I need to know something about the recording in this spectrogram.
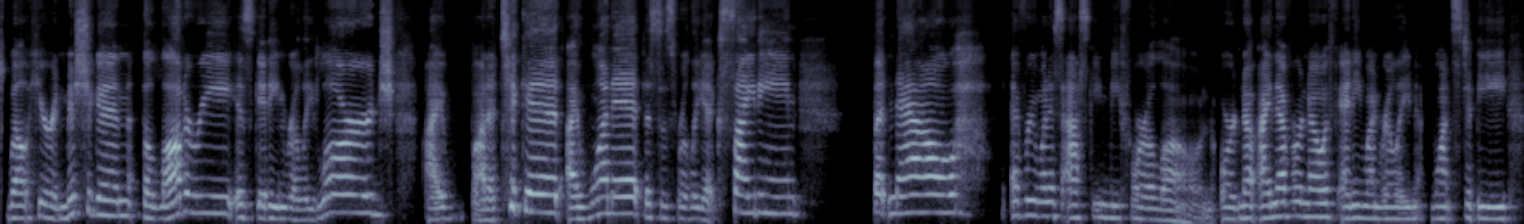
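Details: Adult woman speaking; normal speech.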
